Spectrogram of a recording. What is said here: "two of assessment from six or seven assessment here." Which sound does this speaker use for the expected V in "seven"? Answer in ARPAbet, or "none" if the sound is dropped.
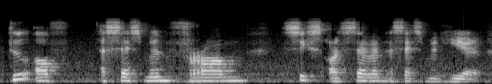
V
